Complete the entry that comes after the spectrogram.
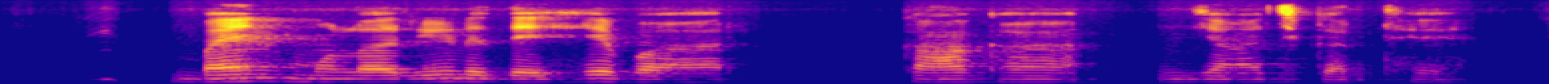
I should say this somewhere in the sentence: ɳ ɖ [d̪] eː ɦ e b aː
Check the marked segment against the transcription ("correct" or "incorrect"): correct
